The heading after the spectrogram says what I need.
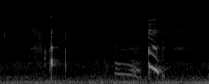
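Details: Baby hiccuping, also smiling and yawning: faint, brief, sharp catches of breath and a short coo over room hiss; hiccups.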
